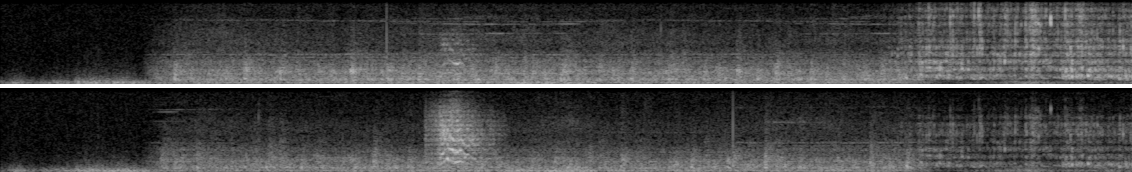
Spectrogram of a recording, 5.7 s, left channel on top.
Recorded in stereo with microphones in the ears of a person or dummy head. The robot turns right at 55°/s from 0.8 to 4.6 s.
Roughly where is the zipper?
Right.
